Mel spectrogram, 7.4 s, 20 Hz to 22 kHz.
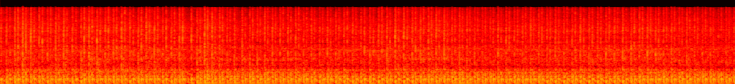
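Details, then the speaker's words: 2021 Indian Scout Bobber Twenty with Vance & Hines Twin Slash slip-ons, after a budget fix adding baffle material: an even, loping V-twin idle with a steady throb. The harsh loud edge is gone, so it sounds quieter; normal idle. "yeah I don't know if you can hear it but it's quiet not quiet but it's it's better way better did it yeah it's way better it's not like it takes the edge off of it"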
